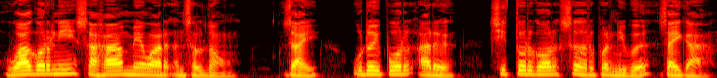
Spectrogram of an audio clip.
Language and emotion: Bodo, neutral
